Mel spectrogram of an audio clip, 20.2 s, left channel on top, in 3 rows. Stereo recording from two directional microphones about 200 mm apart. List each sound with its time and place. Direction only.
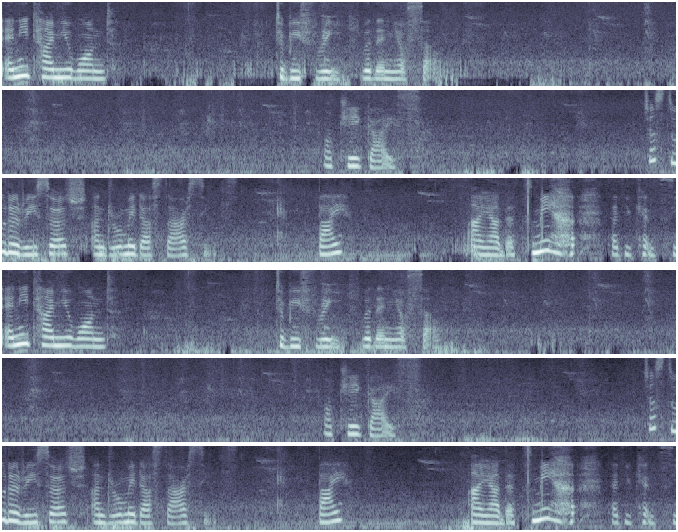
0.0 s speech: 10° right (ahead or behind)
2.7 s speech: 10° right (ahead or behind)
9.9 s speech: centre (ahead or behind)
13.2 s speech: centre (ahead or behind)
16.2 s a sound: 5° right (ahead or behind)
18.1 s speech: 35° right (ahead or behind)
18.9 s speech: 5° left (ahead or behind)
